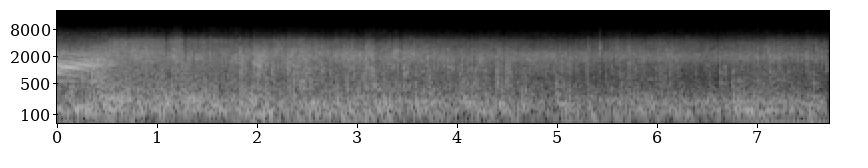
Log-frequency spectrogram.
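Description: A wall of fire roars and crackles.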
